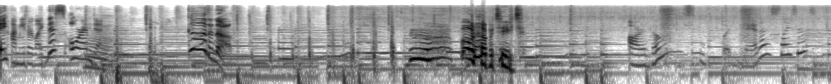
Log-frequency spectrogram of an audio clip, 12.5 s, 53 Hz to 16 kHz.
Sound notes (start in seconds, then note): 2.2 thumps; 5.2 heavy breathing and sizzling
